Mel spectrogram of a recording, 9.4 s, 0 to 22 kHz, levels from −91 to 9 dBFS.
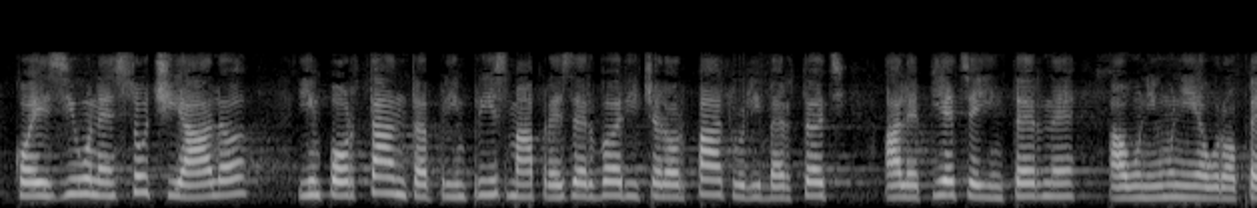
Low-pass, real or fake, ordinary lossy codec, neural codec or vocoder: none; real; none; none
